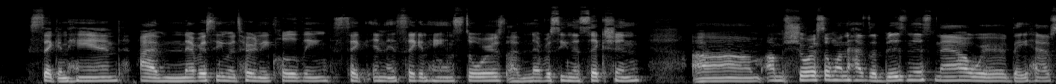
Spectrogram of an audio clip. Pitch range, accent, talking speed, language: 155-190 Hz, American, 150 wpm, English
